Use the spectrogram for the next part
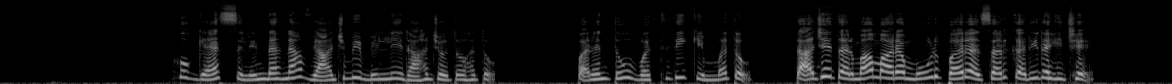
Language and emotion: Gujarati, sad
